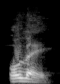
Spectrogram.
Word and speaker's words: OLE: Is that how I pronounce exactly? That's it. Olay. Olay.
